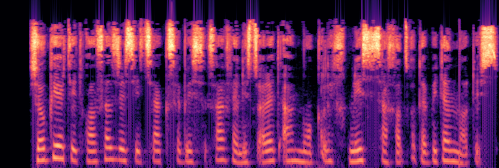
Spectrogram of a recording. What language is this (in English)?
Georgian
